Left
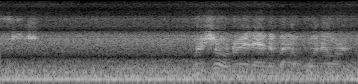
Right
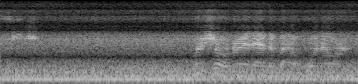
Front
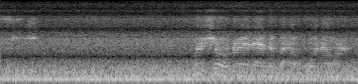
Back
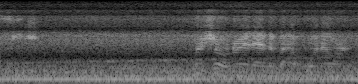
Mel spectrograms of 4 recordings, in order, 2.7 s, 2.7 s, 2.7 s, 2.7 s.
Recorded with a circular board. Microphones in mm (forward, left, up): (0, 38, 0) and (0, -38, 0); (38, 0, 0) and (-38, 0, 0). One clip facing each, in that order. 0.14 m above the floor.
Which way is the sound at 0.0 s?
20° right.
